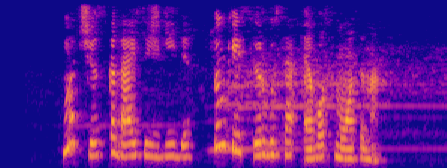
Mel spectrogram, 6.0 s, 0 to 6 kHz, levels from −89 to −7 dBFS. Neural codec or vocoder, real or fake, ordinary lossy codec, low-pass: none; real; AAC, 32 kbps; 5.4 kHz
